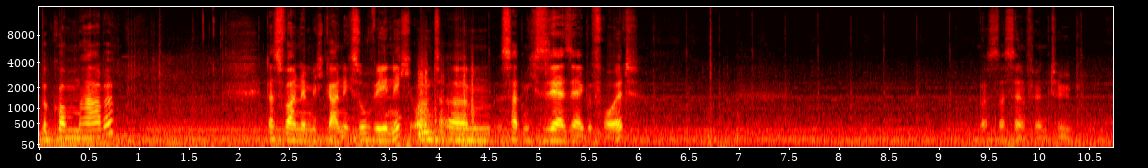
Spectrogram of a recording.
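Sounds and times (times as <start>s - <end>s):
speech: 0.0s - 0.9s, 2.3s - 6.1s, 9.4s - 10.5s
car driving past, engine and road rumble: 0.0s - 10.7s.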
